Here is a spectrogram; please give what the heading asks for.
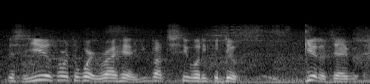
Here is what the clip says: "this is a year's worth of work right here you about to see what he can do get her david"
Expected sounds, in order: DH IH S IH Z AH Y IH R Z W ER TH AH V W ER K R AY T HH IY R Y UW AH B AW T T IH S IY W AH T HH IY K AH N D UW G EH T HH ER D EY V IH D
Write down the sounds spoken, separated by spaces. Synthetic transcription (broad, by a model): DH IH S IH Z Y IH R Z W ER T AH W ER K R AY T HH IY R Y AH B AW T T IH S IY W AH T HH IY K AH D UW G EH T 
